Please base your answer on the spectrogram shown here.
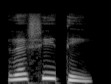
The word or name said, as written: ರಶೀತಿ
